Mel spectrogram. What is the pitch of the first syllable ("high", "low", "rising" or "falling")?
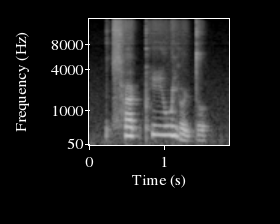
high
